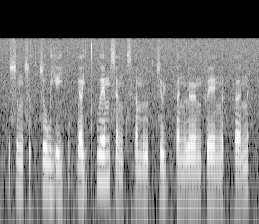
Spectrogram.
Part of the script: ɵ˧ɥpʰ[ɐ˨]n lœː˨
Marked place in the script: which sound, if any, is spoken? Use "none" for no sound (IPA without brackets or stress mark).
ɐ˨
